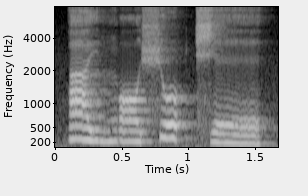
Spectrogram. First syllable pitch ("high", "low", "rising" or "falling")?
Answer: falling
